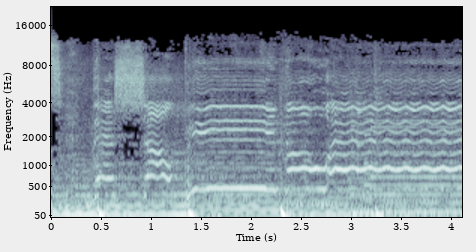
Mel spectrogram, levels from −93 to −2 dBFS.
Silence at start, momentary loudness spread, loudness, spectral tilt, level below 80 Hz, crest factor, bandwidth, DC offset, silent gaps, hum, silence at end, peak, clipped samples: 0 s; 2 LU; -11 LUFS; -3.5 dB/octave; -16 dBFS; 10 dB; 14 kHz; under 0.1%; none; none; 0 s; 0 dBFS; under 0.1%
